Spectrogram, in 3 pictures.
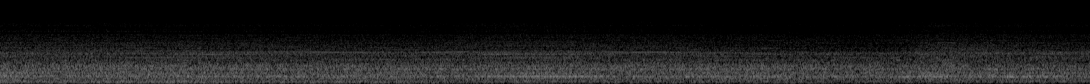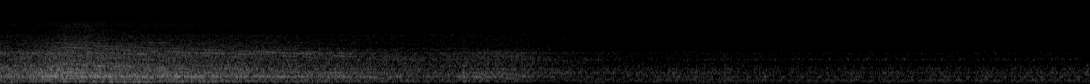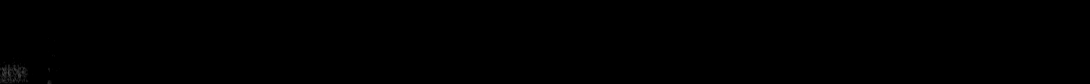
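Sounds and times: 
2005 Aston Martin DB9 engine onboard: 0.0 - 21.8.

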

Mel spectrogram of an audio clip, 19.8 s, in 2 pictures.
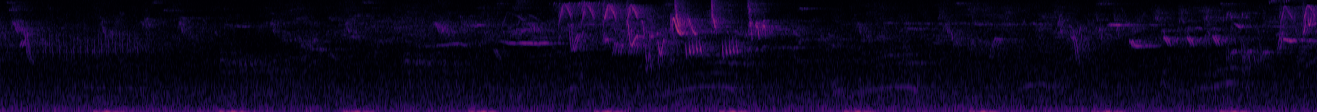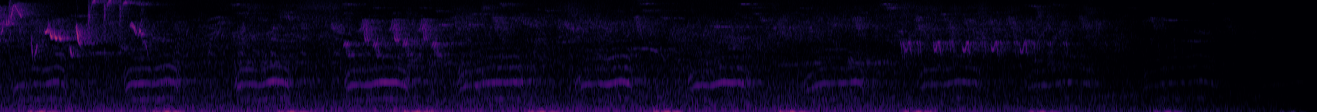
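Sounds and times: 
nature ambience: 0.0 - 19.7
seagulls: 9.0 - 19.0.

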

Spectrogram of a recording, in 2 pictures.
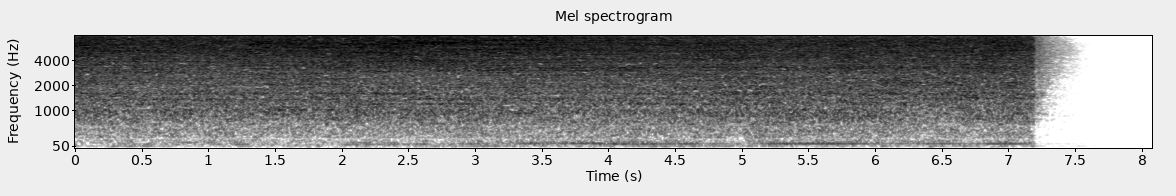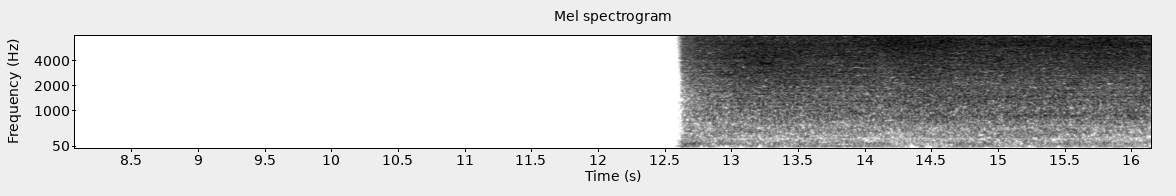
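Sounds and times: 
industrial factory machine cutting steel: 0.0 - 7.6, 12.6 - 16.1.

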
